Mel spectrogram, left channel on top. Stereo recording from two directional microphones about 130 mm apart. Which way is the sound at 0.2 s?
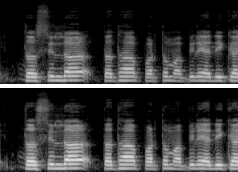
25° right (ahead or behind).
